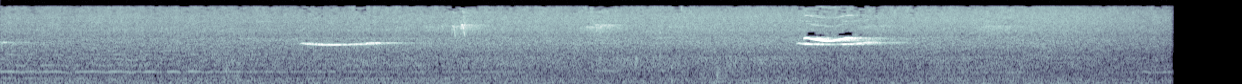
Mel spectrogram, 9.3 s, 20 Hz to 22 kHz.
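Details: Streaked wren-babbler in Fraser's Hill, Pahang, Malaysia, June 2023, giving two separate pure whistled notes about four seconds apart, the second louder with a slight dip, above a faint steady hum and scattered soft high notes.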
